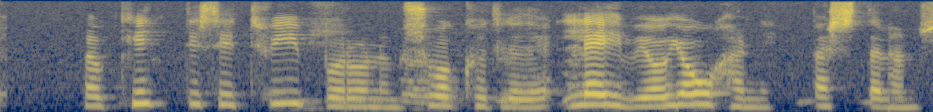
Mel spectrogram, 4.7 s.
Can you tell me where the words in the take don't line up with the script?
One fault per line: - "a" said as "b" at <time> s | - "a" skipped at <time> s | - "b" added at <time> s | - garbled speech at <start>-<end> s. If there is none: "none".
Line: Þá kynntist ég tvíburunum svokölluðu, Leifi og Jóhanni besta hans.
none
